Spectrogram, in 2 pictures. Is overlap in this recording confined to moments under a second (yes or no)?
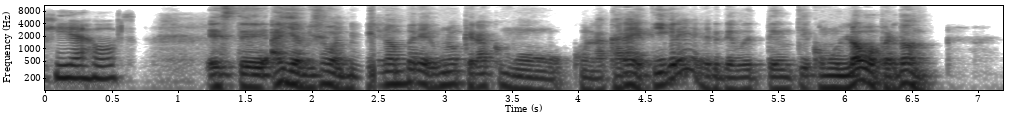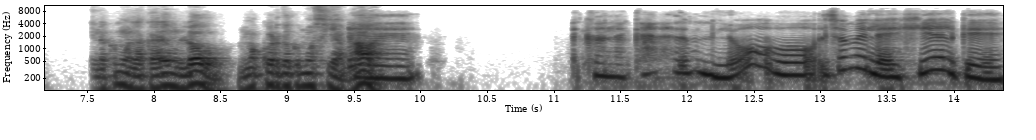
yes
